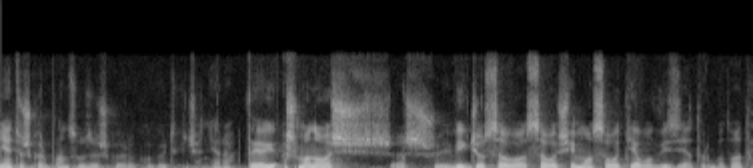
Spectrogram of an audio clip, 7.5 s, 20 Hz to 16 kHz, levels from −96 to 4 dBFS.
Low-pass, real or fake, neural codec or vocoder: 10.8 kHz; real; none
